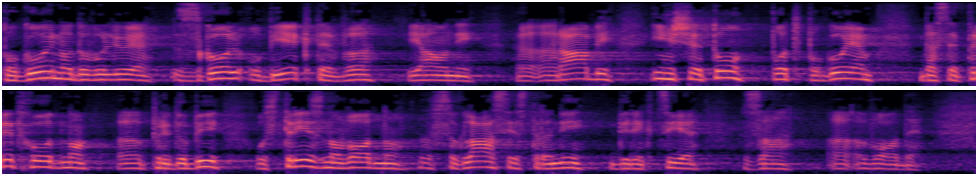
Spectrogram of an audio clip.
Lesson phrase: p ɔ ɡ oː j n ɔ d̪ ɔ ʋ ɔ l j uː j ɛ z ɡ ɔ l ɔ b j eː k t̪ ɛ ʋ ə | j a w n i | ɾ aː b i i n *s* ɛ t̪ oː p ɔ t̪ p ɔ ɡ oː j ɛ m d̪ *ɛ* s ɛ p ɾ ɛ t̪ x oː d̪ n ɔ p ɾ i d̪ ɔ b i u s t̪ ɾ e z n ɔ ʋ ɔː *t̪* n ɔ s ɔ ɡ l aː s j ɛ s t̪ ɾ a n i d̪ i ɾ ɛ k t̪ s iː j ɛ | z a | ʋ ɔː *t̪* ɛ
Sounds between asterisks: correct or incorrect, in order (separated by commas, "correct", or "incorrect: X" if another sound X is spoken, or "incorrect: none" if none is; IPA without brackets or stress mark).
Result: incorrect: ʃ, incorrect: a, incorrect: d̪, incorrect: d̪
